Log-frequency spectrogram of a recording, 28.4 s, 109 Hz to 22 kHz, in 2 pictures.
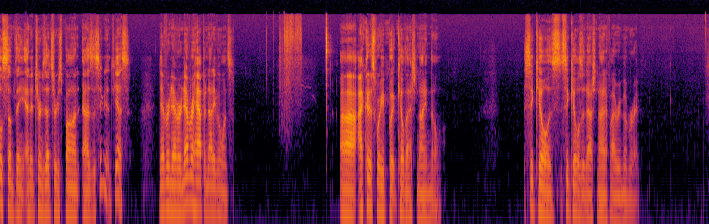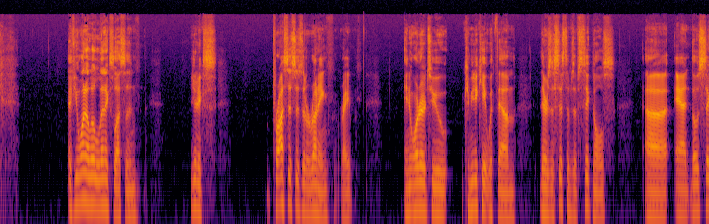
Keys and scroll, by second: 27.8 q.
